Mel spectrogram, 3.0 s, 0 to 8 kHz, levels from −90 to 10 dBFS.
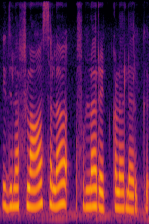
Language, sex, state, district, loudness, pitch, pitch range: Tamil, female, Tamil Nadu, Nilgiris, -14 LUFS, 240 Hz, 215-250 Hz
